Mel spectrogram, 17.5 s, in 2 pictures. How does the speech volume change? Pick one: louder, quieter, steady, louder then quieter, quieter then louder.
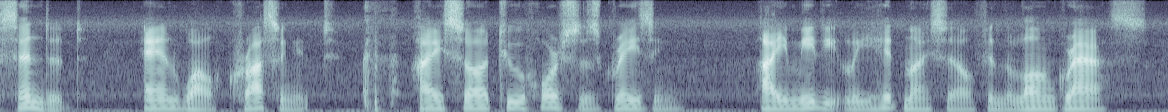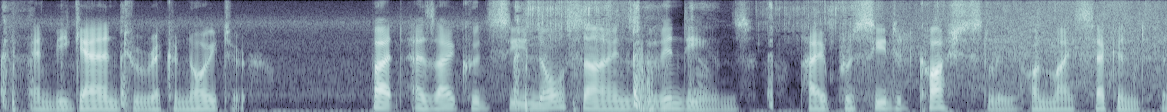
steady.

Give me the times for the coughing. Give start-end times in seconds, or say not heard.
2.7-3.2, 8.8-9.8, 12.6-14.6.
